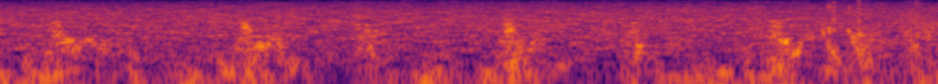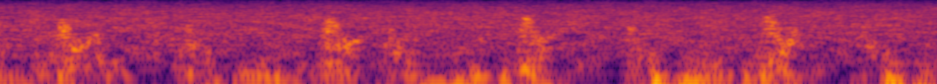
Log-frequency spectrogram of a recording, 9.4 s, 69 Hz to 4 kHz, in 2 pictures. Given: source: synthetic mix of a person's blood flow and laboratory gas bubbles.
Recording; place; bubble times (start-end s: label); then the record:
Doppler ultrasound of blood flow; precordium
4.09-4.42 s: bubbles
4.49-4.75 s: bubbles
From the record:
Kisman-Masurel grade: 211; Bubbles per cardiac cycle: several, 3 to 8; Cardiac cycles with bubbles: 1 to 10%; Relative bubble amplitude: barely perceptible (0.100 to 0.250); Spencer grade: 1 (occasional bubble signal discernible with the cardiac motion signal, with majority of cardiac periods free of bubbles); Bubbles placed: only in the low amplitude regions of the cardiac cycle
